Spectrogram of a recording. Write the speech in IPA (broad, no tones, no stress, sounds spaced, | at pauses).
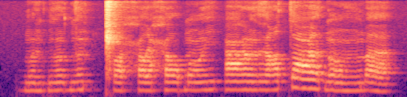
b ã d ɡ ɐ̃ u̯ d ɐ̃ k ǁ ɔ ħ ɔ i̯ ħ ɔ ɓ ɔ̃ i̯ | ʕ ɐ̃ ɣ a tˤ ʕ ɐ ɗ ɔ̃ ŋ͡m a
